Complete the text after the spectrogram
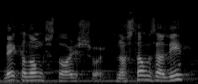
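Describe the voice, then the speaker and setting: Brazilian male pastor, conversational sermon storyteller, bright and forceful delivery, faint music underneath. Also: high voice, a little fast. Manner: conversational storytelling, acting out dialogue, asking rhetorical questions. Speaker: pastor preaching. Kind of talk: informal sermon with personal anecdotes.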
